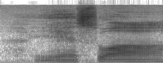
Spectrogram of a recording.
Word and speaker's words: 예수아: 예수아 하고 불렀으니까. 그 그게 예수입니다. 아, 예수한데 헬라식으로 발음을 하니까 예수가 됐습니다.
